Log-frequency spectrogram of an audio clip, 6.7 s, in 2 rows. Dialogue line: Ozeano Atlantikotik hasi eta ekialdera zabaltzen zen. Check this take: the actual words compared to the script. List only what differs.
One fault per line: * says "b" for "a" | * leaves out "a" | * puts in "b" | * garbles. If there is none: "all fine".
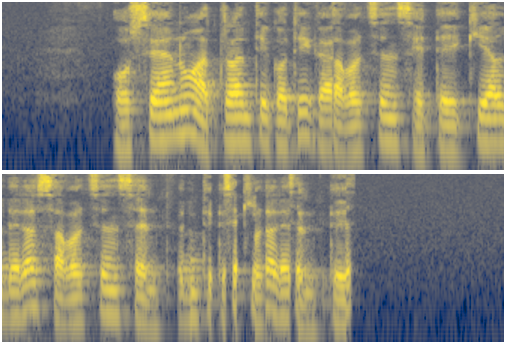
* says "zabaltzen" for "hasi"
* garbles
